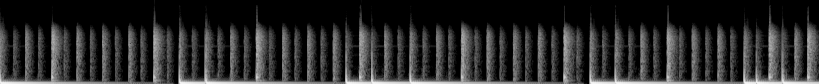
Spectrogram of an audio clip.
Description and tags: This is a sample rhythm from my collab piece with Snapper 4298.
It was created using a Buzz machine that emulates the 808 classic drum machine.
117 BPM.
